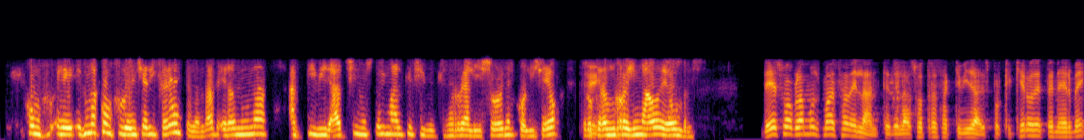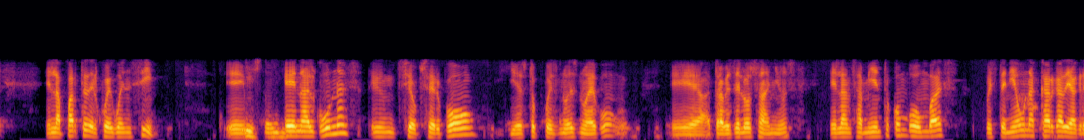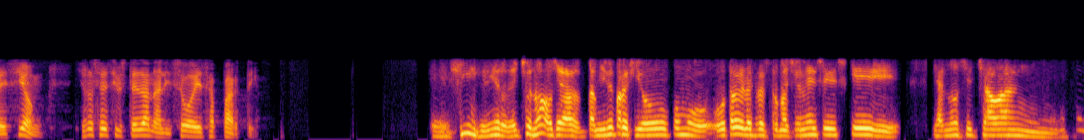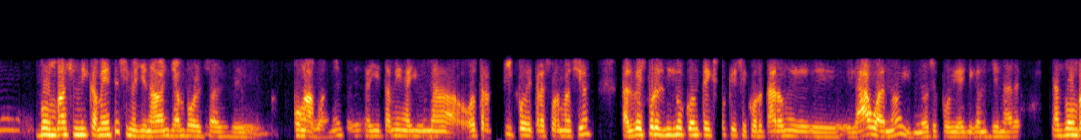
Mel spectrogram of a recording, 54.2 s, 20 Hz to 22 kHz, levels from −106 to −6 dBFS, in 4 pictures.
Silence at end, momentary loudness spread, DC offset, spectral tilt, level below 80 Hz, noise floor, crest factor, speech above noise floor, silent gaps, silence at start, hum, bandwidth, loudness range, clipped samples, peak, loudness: 0 s; 14 LU; under 0.1%; -6.5 dB/octave; -56 dBFS; under -90 dBFS; 16 dB; over 73 dB; none; 0.35 s; none; 4 kHz; 9 LU; under 0.1%; -2 dBFS; -18 LUFS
